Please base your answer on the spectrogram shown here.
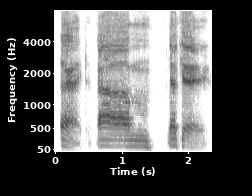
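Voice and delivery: normal talking voice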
